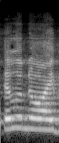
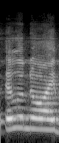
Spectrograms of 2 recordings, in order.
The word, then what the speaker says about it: Illinois: Listen, I get all words wrong all the time, but it's Illinois, the S is silent. – Yes. – You are so dumb. You are really dumb, for real. – But it's Illinois, the S is silent.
